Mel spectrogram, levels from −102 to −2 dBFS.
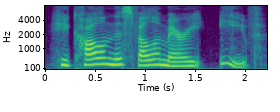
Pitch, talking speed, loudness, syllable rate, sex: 240 Hz, 190 wpm, -16 LUFS, 5.4 syllables/s, female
